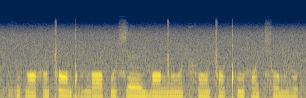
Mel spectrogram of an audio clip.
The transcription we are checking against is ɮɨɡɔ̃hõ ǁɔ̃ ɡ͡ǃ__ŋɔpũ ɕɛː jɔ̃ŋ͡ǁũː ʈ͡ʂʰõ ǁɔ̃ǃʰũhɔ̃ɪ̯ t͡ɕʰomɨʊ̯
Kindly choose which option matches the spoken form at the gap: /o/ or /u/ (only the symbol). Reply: u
